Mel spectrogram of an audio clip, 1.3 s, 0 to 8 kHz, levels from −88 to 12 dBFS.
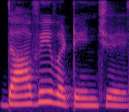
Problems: background sounds at intervals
